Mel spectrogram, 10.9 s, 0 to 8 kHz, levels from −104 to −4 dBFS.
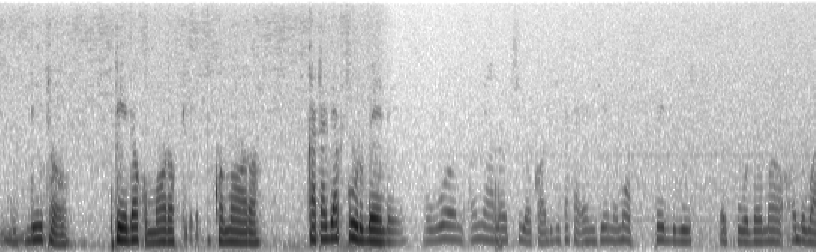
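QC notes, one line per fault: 5.1–9.3 s, automatic gain rising: input dropped about 20 dB after "kata japur", so gain control climbed about 8 dB, swelling speech and room noise together.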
